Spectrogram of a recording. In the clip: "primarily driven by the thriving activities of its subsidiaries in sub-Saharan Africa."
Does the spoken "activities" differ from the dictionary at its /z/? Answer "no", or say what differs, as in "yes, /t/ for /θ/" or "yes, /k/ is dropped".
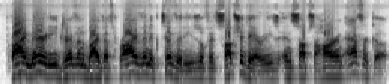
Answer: no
